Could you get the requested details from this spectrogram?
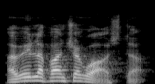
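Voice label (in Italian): "ave la pancia", vocabolario dialettale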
